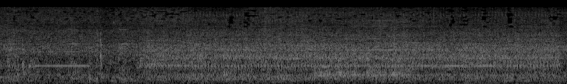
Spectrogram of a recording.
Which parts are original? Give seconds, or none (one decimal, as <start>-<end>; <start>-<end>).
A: 0.0-1.6; 3.7-4.7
